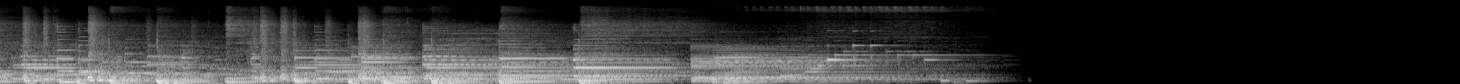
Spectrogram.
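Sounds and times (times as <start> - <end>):
jazz trio playing: 0.0 - 10.0.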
